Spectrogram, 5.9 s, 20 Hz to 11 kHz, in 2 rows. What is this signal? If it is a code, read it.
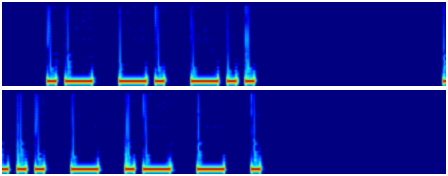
Morse code, heard as a keyed tone, about 20 wpm, 700 Hz. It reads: AND STATE
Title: 3x Word-Spacing - Sets of 5 Words - 20wpm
